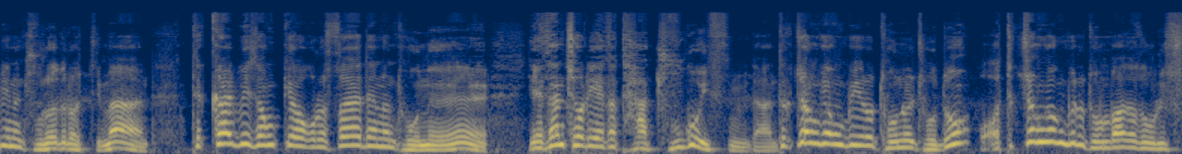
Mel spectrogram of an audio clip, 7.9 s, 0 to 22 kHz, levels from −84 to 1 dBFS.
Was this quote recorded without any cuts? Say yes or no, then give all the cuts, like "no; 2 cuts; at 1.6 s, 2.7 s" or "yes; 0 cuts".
no; 2 cuts; at 5.2 s, 6.5 s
